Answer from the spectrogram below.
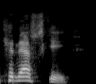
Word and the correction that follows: Kanefsky: Please tell me I pronounced those names correctly. it was very close. Great to be with you. It's Calcagni and Kanefsky.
